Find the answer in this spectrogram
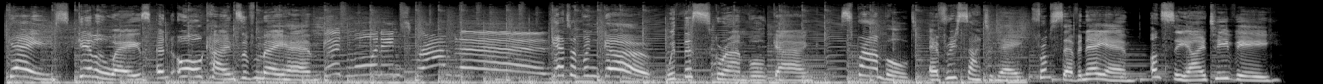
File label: TV Promo Continuity; CITV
